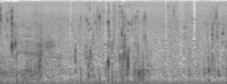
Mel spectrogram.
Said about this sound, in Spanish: Permítame tomar un poquito de agua.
